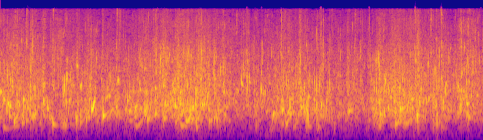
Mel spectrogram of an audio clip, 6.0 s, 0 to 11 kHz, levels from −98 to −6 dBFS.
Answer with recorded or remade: recorded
